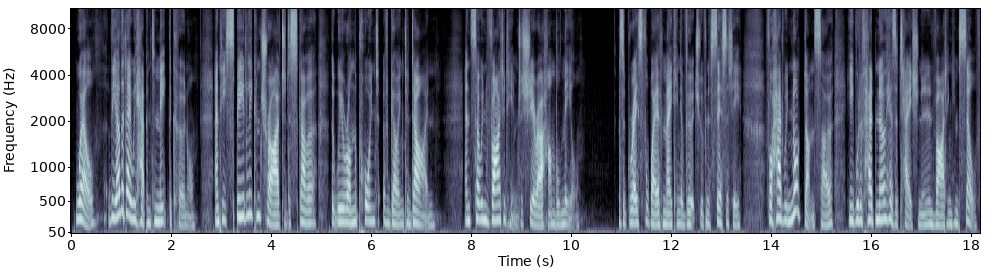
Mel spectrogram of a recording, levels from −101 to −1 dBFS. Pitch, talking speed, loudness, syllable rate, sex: 190 Hz, 200 wpm, -21 LUFS, 6.0 syllables/s, female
